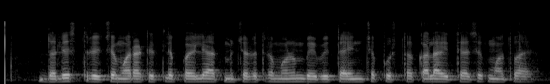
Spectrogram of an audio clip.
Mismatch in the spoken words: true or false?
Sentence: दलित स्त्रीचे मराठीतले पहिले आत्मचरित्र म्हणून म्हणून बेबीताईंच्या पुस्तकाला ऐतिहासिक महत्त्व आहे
true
